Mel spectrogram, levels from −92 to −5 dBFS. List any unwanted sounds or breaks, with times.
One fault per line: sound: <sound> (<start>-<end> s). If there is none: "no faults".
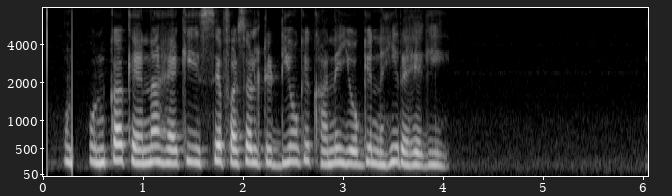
no faults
